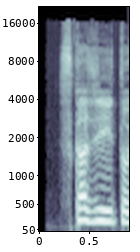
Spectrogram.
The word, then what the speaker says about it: SCSI: 当時周辺機器をつなぐマックとハードディスク、外付けのハードディスクだったりスキャナーだったり MO、光磁気ディスク、ドライブだったり CD-ROM ドライブだったりをスカジーという規格でつないでいたんですね。スカジーケーブルというケーブルで SCSI と書いてスカジーと読むんですね。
